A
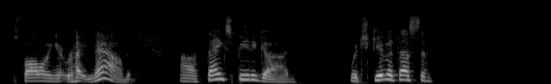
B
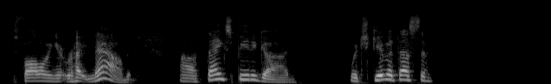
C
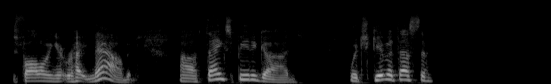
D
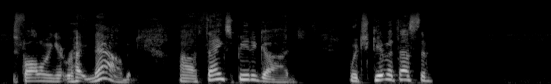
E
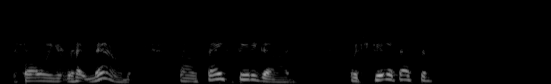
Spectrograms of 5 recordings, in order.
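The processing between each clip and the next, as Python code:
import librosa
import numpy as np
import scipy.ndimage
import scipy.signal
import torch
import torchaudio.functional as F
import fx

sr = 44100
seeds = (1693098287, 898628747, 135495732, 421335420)

y1 = x
y2 = fx.band_squash(y1, sr, depth_pct=40)
y3 = fx.dereverb_blind(y2, sr, rt60_s=0.69)
y3 = fx.bass_treble(y3, sr, bass_db=6, treble_db=4)
y3 = y3 * 10.0 ** (8.0 / 20.0)
y4 = fx.env_flanger(y3, sr, rest_ms=2.4, full_db=-17.5)
y4 = fx.formant_cascade(y4, sr, vowel='e')
y4 = fx.fixed_phaser(y4, sr, hz=2500.0, stages=4)
y4 = y4 * 10.0 ** (1.5 / 20.0)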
